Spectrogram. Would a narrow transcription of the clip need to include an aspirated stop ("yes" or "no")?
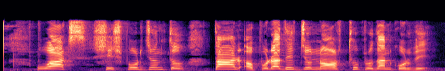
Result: yes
